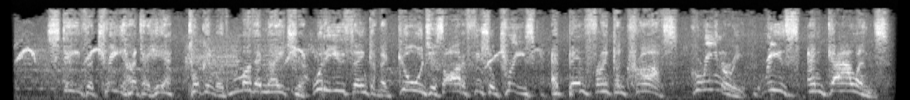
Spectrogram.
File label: AUSTRALIAN accent voiceover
